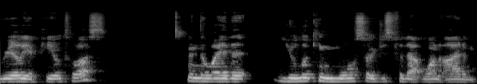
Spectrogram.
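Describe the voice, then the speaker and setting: This man speaks with an Australian accent. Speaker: ticket collector. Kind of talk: podcast interview.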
